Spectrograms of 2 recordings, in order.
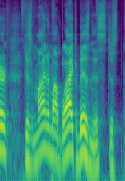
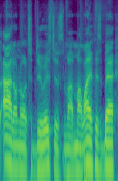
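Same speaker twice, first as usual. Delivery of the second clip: lower, softer, mild mock sob; a touch of a breakdown, lower and soft; crying robber; 8 semitones lower, 6 dB quieter than usual. Robber breaking down to the clerk, lower and tearful. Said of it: "He starts crying, breaking down".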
